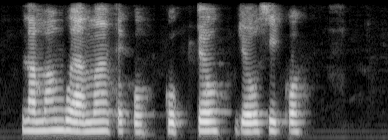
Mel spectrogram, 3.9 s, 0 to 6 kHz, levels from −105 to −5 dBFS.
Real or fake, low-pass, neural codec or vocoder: fake; 5.4 kHz; codec, 44.1 kHz, 2.6 kbps, SNAC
